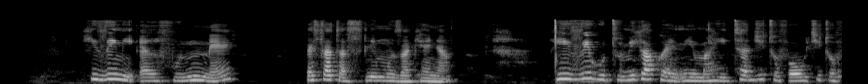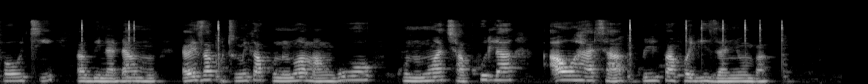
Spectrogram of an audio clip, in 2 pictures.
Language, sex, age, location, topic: Swahili, female, 25-35, Kisumu, finance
